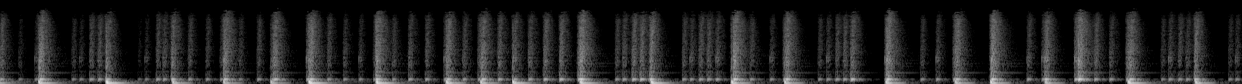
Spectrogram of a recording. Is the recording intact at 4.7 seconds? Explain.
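No. At 4.7 seconds, as throughout, the music was likely re-encoded as MP3 about four times. This generation loss leaves a swirly, hollow, smeared sound with blurred attacks, empty above 14.3 kHz.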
